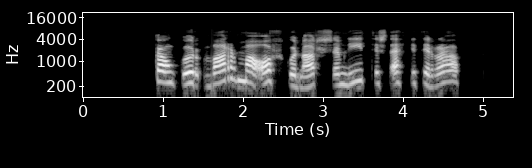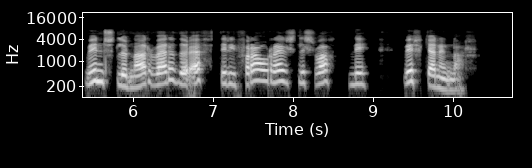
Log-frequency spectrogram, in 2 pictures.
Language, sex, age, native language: Icelandic, female, 50-59, Icelandic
